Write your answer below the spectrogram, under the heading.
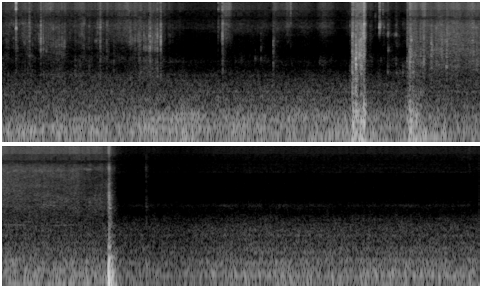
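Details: Low car interior rumble with a few clicks and thumps, like a power window and keys, and no animal sounds.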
